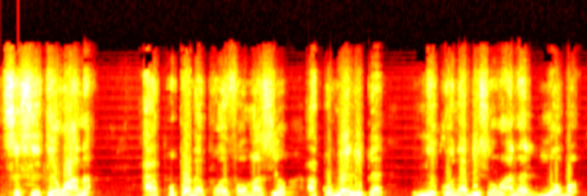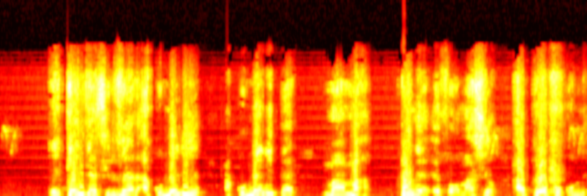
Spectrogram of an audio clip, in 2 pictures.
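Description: With big pitch swings, this high, warm, husky voice holds a moderate pace in a dry, rough recording. A Congolese man in his forties gives a street interview on a lapel mic in a courtyard outside a building, insistently going over a family money dispute. He repeats dates and figures and waves documents around.

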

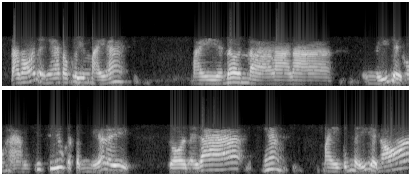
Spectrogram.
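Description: A woman scolds and advises in a rapid, insistent stream. Her voice is somewhat husky. It comes through a thin, tinny phone line. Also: medium pitch. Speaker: commentator addressing someone directly. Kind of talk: casual lecturing call-in talk.

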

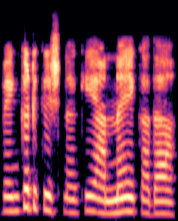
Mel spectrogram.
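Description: A woman voicing a steady, protective young man who explains things plainly, on a dull lo-fi recording. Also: mid-range voice, normal speed, natural voice.

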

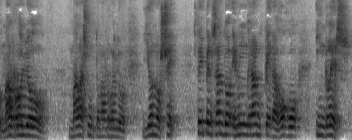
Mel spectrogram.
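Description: An older man in his eighties from Spain, giving a lecture in an expressive way, often asking "eh?" and acting out the people he quotes. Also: high-pitched. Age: 80s. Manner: expressive, tag questions, acts out quotes. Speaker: lecturer on psychology and education. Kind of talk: lively lecture talk. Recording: roomy, distant mic, faint noise.

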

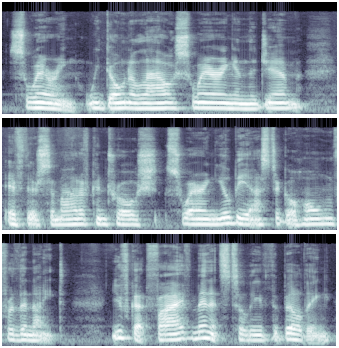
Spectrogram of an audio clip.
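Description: An older woman on a school's staff records an instructional video on a desk webcam in a small office, explaining gym rules to students. Her low voice is creaky with a breathy edge, and she delivers it in an emphatic, sing-song teacherly way.

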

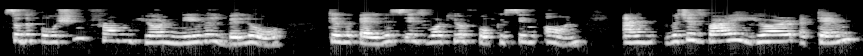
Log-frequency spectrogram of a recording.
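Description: Young woman, breathing instructor, methodical and explanatory, fairly high voice, roomy echo. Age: young adult. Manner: methodical, explanatory, repeats key cautions. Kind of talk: spoken instructional demonstration. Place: indoor room at home, seated on floor. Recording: echoey room, slightly dull sound.

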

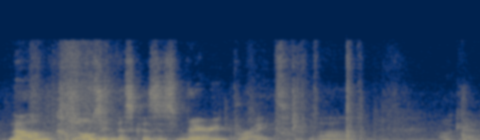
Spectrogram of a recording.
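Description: An older man streaming live from his home kitchen, talking in a soft-spoken, relaxed way, reading viewer comments aloud and often ending with "right?". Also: fairly low pitch, normal speed, heavy background noise. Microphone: webcam framing at the counter.

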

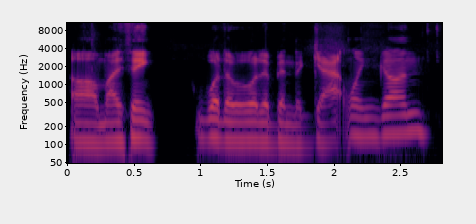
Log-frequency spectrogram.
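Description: A man's voice: mid-range voice, normal speed, fairly bright tone, no room sound. Dry-sounding man in casual chat. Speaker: podcast co-host. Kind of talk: casual discussion.

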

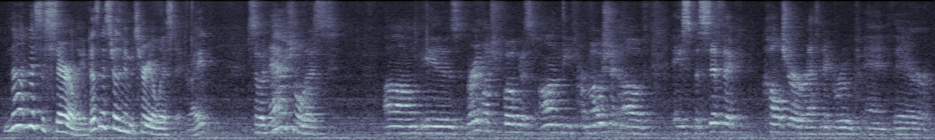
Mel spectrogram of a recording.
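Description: A middle-aged male literature lecturer, fairly high-pitched with lively intonation, speaks unhurriedly and keeps asking "right?" in a questioning way. Wearing a face mask, he's captured by a distant camera microphone in a roomy, highly reverberant classroom with faint noise.

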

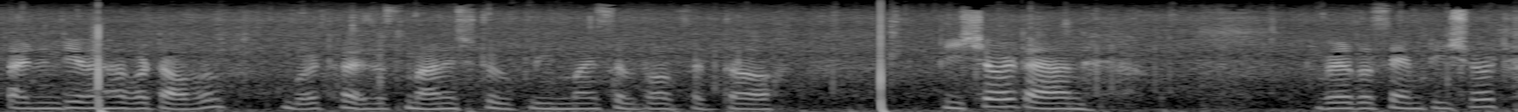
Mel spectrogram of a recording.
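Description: High-voiced man narrating a rainy hike. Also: fairly even intonation, moderate pace, background noise. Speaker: hiking vlogger. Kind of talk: casual vlog narration. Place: outdoors on a rainy mountain trail. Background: rain and music.

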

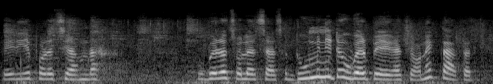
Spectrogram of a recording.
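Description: A woman's voice: on the high side, quick pace, a little hiss or hum. A young woman with a Kolkata Bengali accent, narrating a casual family vlog and talking with her toddler in between. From India. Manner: chatty, talks to her toddler between asides to viewers. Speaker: vlogger and mother.

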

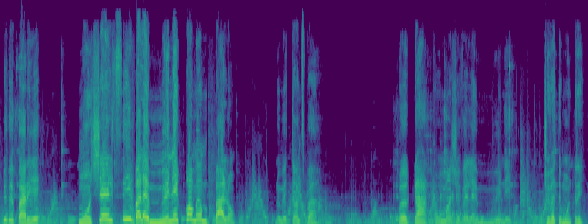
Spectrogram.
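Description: A woman's voice: sits high, lively intonation, slow pace, pauses often, over music. An actress playing a young woman boasting she will exploit powerful men. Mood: boastful. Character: scheming young woman, bold and bitter.

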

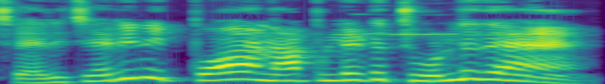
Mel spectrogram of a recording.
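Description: A woman's voice: mid-range voice, lively intonation, fast, mellow, dull audio, lightly acted. A woman playing a doting village dad. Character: easygoing doting village father.

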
